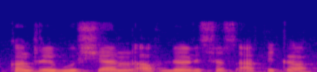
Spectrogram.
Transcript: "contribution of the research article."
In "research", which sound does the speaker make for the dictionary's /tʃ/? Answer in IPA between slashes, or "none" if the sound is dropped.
/s/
